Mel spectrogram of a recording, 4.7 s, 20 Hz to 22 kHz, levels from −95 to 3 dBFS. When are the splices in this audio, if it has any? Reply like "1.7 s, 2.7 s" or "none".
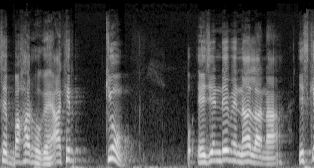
2.9 s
